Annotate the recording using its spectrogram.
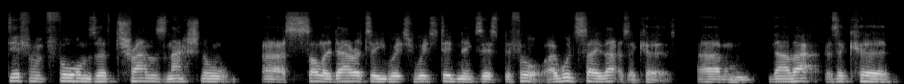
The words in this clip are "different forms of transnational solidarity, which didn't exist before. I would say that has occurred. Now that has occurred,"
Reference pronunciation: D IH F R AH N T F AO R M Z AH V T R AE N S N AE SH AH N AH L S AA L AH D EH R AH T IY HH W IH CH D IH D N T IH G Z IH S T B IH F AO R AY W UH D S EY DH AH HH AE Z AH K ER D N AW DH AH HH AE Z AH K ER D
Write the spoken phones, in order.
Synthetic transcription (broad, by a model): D IH F R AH N T F AO R M Z AH V T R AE N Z N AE SH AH N AH L S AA L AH D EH R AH T IY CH W IH CH D IH D N T IH G Z IH S T B IH F AO R AY W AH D S EY DH AH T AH Z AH K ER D N AW DH AH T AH Z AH K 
